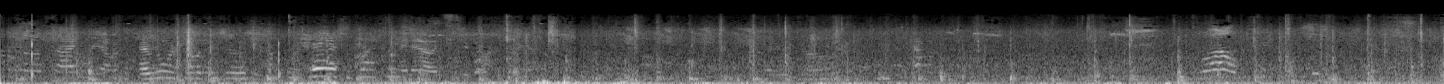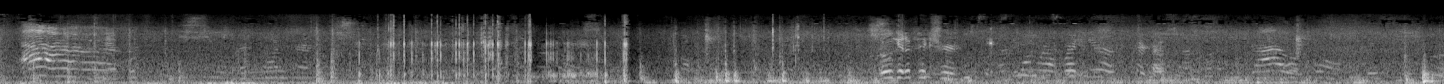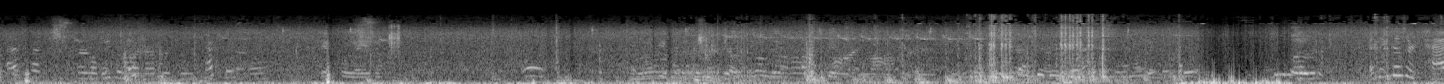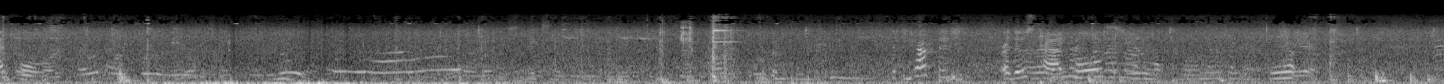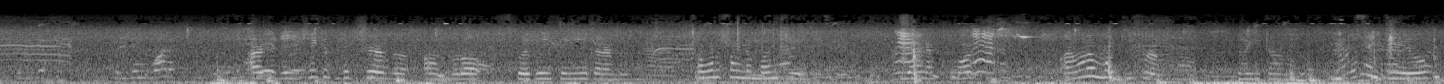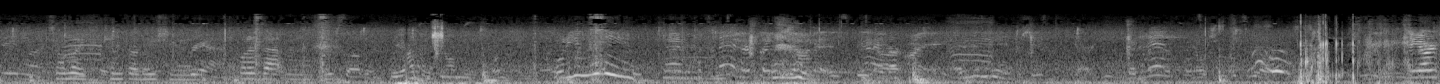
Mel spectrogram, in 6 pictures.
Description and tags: Walking through the trees recorded at Busch Wildlife Sanctuary with Olympus DS-40.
